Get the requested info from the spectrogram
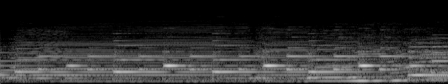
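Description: Piano and cello playing together: a run of piano notes over a held low cello line that climbs near the end.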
